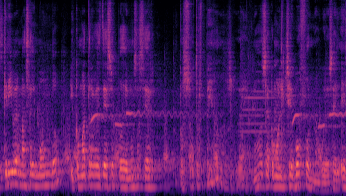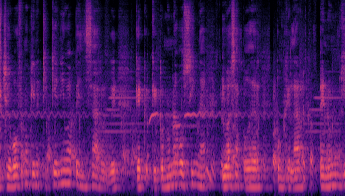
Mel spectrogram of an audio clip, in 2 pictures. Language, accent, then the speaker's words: Spanish; Nuevo León, Mexico; Tú sabes cómo somos los regios.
